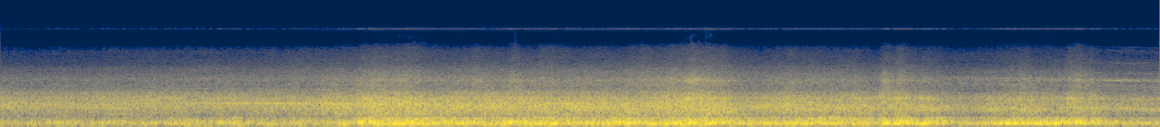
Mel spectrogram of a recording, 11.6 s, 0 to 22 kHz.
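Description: Sotetsu 21000 series electric train running in a tunnel, heard from on board: a steady rumble of wheels and running gear that grows louder about three and a half seconds in, with uneven low thumps.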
